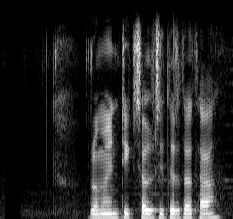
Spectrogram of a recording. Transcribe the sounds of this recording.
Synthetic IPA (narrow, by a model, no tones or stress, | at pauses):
romaɳʈikt͡sʌlt͡sit̪rʌt̪ʌt̪ʰa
